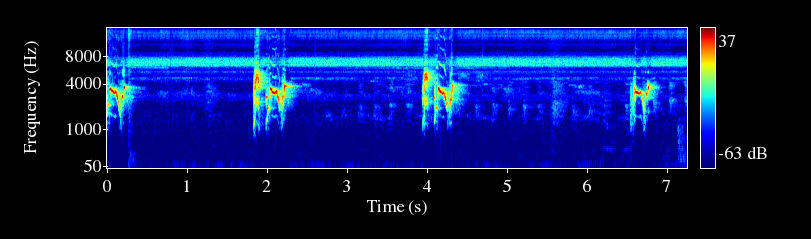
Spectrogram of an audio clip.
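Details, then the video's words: Chatty sooty-headed bulbul sings sharp 'tembakan' bursts meant as a lure: four quick warbled phrases of rising and falling notes, spaced about two seconds apart, with a constant faint high-pitched tone behind. "Suara burung Kutilang Gacor || tembakan tajam pas untuk pancingan"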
